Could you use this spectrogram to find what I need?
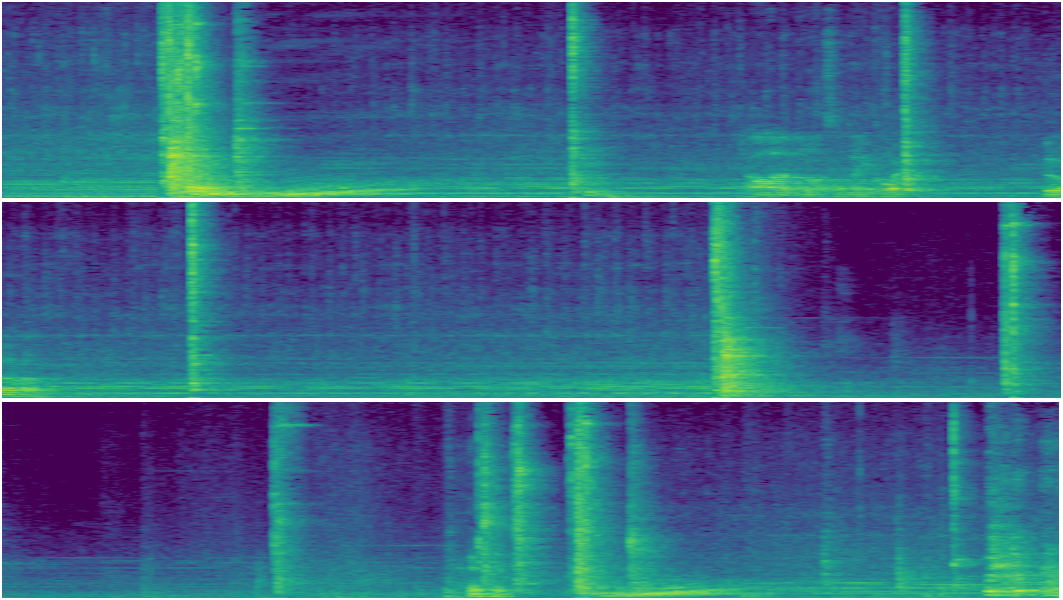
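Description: Metal parts clank loudly now and then and ring out.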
